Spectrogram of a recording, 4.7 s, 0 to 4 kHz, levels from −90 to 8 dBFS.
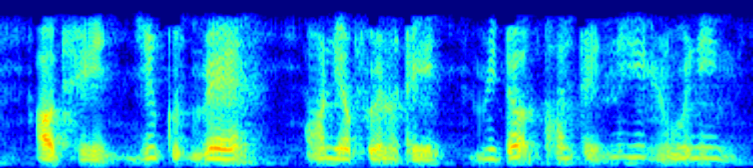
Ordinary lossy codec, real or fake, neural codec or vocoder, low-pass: MP3, 32 kbps; fake; autoencoder, 22.05 kHz, a latent of 192 numbers a frame, VITS, trained on one speaker; 3.6 kHz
